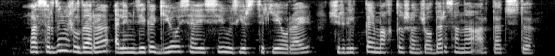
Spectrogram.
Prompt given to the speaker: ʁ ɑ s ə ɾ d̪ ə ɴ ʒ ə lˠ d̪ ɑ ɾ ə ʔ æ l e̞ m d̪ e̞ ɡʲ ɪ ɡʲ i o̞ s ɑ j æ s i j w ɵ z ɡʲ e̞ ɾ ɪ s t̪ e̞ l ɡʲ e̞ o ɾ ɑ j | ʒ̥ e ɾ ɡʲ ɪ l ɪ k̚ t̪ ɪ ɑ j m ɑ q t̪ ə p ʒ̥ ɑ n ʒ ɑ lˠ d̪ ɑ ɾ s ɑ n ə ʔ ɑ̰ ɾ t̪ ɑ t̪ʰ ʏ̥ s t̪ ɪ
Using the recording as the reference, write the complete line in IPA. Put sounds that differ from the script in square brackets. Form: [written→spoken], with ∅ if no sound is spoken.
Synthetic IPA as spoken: ʁ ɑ s ə ɾ d̪ ə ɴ ʒ ə lˠ d̪ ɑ ɾ ə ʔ æ l e̞ m d̪ e̞ ɡʲ ɪ ɡʲ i o̞ s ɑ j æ s i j w ɵ z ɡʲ e̞ ɾ ɪ s t̪ e̞ [l→ɾ] ɡʲ e̞ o ɾ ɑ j | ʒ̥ e ɾ ɡʲ ɪ l ɪ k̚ t̪ ɪ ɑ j m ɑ q t̪ ə [p→q] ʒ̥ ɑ n ʒ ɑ lˠ d̪ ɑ ɾ s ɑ n ə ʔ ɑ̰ ɾ t̪ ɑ t̪ʰ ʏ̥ s t̪ ɪ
